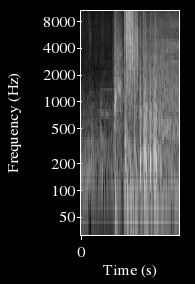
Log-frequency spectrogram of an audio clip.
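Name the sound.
thunder crack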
